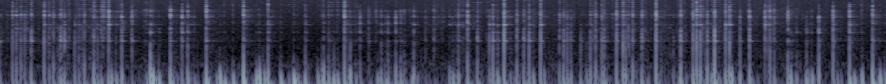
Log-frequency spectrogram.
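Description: Fingertips and short nails rapidly tap and scratch a solid, empty glazed ceramic owl plate held up close. The result is a fast, uneven patter of dull, low-heavy taps with quick clicky edges, each dying away almost at once, under a soft scratching texture.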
